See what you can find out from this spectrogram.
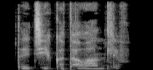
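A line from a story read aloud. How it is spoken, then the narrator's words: Whisper. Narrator (Russian): шептала я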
